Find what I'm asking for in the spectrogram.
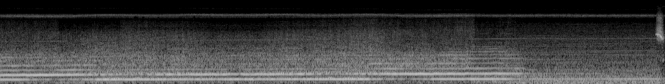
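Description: Nissan race car in the Automobilista 2 racing game, its engine holding a steady, loud tone with strong harmonics, pitch rising slightly as it revs and then easing near the end.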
